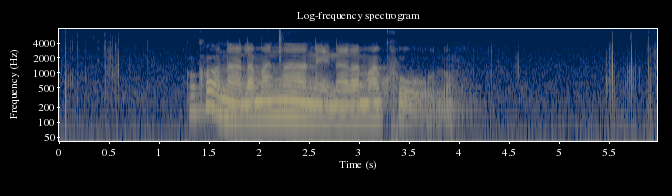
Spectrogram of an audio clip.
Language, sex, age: Swati, male, 26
